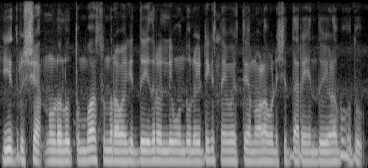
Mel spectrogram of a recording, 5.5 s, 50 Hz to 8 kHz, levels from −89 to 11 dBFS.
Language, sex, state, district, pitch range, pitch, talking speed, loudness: Kannada, male, Karnataka, Koppal, 130-140 Hz, 135 Hz, 140 wpm, -17 LUFS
